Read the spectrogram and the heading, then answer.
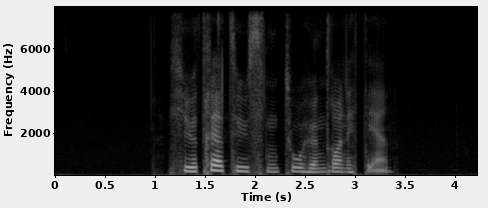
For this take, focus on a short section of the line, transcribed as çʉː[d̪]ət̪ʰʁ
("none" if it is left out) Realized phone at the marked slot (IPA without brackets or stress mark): none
